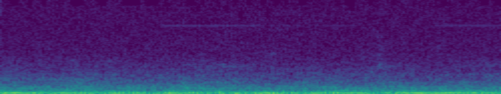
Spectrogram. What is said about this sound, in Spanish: se me está quedando el auto.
